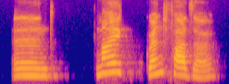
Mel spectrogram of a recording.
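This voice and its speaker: Someone speaks with a Portuguese accent against a quiet background. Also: woman. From Brazil, São Paulo. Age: 50s. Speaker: lawyer. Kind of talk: presentation. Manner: halting.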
